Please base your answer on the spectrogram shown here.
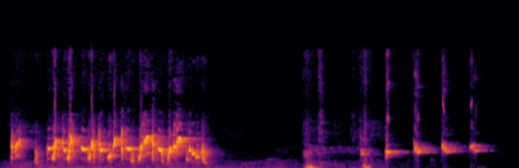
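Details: Yellow-vented bulbul singing in agitated, furious fighting mode: a dense, bubbly chattering burst of quick notes for over two seconds, then two dull knocks, then five short, separate, slurred notes falling in pitch, each one brief and clear.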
